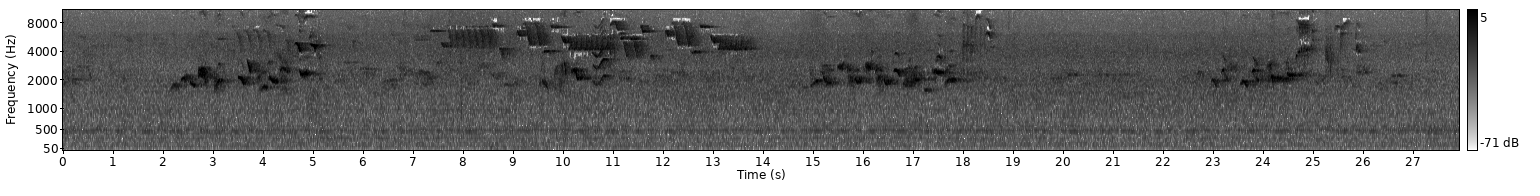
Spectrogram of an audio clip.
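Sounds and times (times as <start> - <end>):
bird singing: 2.1 - 14.0, 14.8 - 18.9, 19.7 - 21.4, 22.6 - 27.0.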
